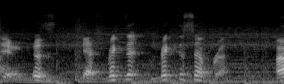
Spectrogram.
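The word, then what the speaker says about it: Rictusempra: Oh, I think that was a mispronunciation on the Rictus Sempra there, Raphael. Alrighty, so that's a backfire because you mispronounced it. I think that I think you said Rictum Sempra again.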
